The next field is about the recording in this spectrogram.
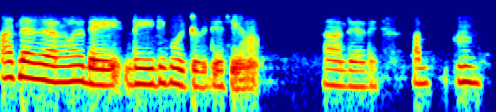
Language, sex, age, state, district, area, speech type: Malayalam, female, 18-30, Kerala, Palakkad, rural, conversation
